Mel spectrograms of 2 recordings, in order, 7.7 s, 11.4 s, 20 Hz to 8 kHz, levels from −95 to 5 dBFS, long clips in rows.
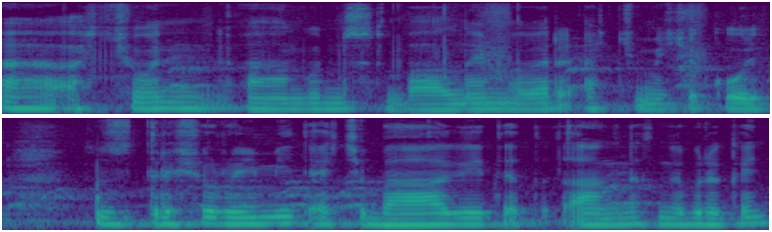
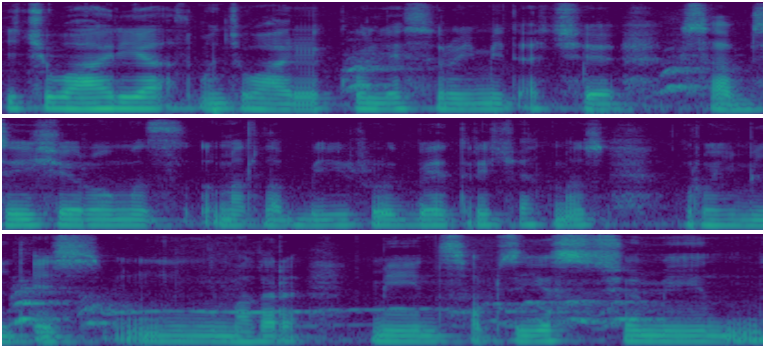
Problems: none marked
